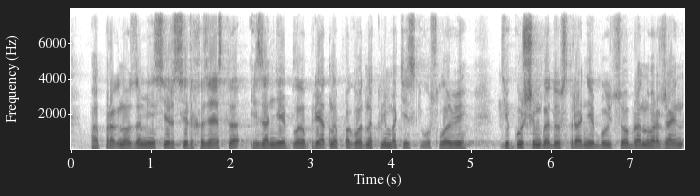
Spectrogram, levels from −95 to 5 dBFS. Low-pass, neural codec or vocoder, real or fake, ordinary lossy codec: none; none; real; none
